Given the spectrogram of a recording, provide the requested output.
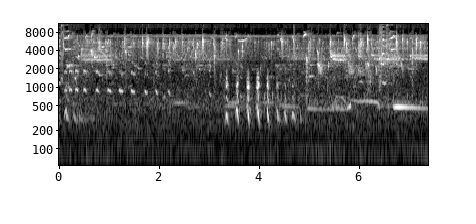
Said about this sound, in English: Along the water's edge, common moorhen darts in and out of the rushes, and a least bittern calls above a chorus of northern cricket frogs.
